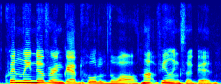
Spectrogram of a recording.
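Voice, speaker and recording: Female narrator, amateur radio drama: higher-pitched, reading from script, small stumbles, faint noise. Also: brisk.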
